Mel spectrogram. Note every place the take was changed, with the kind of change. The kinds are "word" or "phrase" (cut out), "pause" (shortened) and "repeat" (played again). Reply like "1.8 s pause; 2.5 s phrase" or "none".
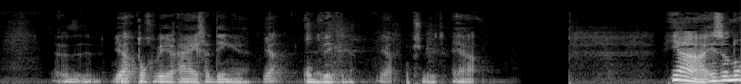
1.0 s word; 4.0 s pause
